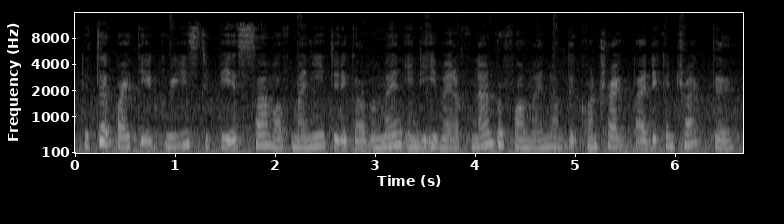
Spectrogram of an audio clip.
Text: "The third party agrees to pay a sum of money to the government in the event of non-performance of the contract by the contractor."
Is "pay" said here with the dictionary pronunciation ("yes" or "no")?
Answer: yes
